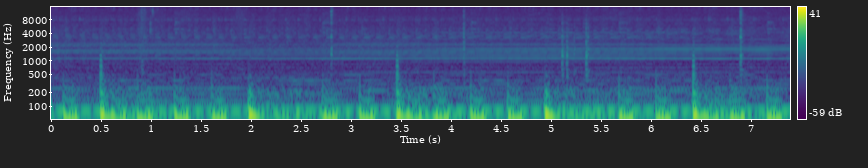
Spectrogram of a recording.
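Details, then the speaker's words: Hornby GWR freight model set locomotive on a slow test pulling wagon, crane carriage and brake van; deep, loud droning hum throbbing about 160 times a minute at a crawl, very noisy; owner unsure if the controller is to blame. "let's do this slow test well that's very noisy let's go forward Sam test slow test very noisy oh listen to that"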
